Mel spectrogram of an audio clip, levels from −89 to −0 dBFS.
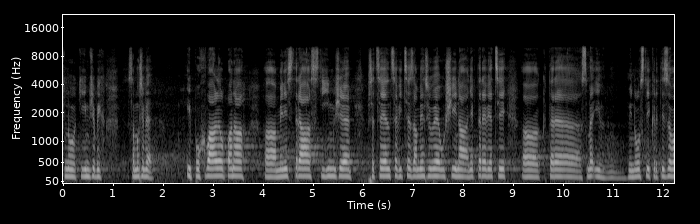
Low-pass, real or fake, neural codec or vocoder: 9.9 kHz; real; none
